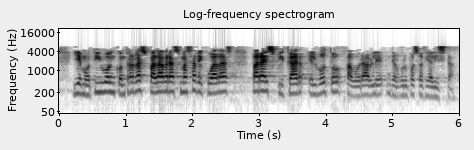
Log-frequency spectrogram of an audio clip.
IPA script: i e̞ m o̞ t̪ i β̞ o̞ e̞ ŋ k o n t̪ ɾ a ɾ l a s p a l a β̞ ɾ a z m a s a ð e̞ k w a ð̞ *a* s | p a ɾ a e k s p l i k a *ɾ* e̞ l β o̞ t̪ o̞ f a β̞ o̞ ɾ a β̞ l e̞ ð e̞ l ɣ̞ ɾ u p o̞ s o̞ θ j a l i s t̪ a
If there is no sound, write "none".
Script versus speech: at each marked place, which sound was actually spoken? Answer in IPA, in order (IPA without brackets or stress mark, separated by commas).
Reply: a, ɾ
